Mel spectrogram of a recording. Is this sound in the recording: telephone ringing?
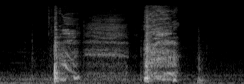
no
